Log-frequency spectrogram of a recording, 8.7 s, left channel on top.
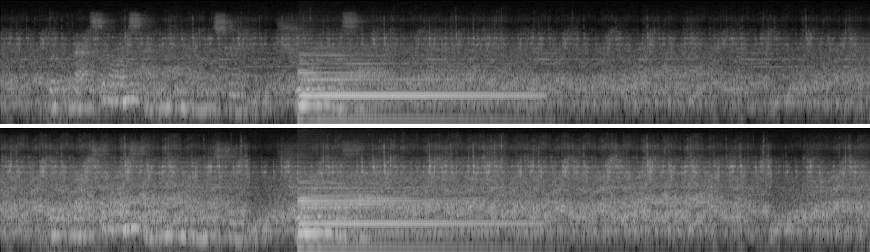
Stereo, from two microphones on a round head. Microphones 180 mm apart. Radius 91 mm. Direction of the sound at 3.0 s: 35° right (ahead or behind).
